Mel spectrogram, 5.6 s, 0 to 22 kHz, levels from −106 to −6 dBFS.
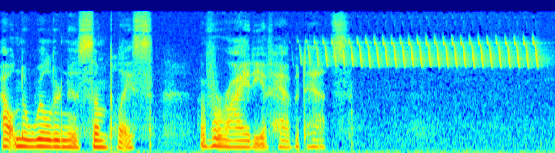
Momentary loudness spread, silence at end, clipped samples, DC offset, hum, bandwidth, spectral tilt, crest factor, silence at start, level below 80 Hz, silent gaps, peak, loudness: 11 LU; 0.05 s; under 0.1%; under 0.1%; none; 16 kHz; -4.5 dB/octave; 18 dB; 0 s; -60 dBFS; none; -12 dBFS; -31 LUFS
